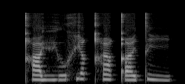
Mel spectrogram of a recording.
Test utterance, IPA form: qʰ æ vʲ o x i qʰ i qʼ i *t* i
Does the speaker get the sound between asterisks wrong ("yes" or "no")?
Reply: no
